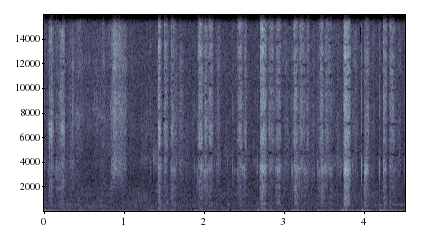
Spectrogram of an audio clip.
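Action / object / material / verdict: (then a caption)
scrape / paper sheet on clipboard, written on with a graphite pencil / paper / none. A wooden graphite pencil scratches continuously across a thin sheet of grid paper resting on a clipboard on a desk. Short, dry, bright scratching strokes come in quick bursts over a soft low rumble, growing slightly louder toward the end.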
